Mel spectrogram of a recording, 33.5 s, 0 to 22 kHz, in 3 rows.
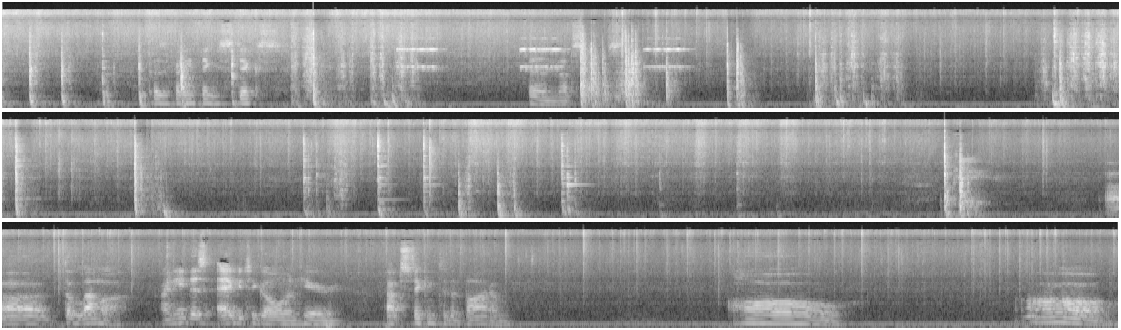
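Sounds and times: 
scraping and stirring in a frying pan: 0:00.0 - 0:04.5, 0:05.2 - 0:09.3, 0:10.2 - 0:13.1, 0:13.7 - 0:21.1
onions sautéing in a frying pan: 0:00.0 - 0:33.4
speech: 0:01.5 - 0:03.2, 0:05.3 - 0:06.5, 0:23.2 - 0:27.5, 0:29.8 - 0:30.8.

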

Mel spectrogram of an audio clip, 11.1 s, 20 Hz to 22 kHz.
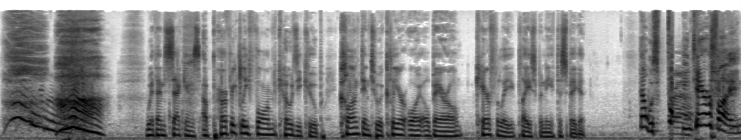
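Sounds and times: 
person gasping in shock: 0:00.0 - 0:02.2
speech: 0:02.2 - 0:08.9, 0:09.6 - 0:11.1.

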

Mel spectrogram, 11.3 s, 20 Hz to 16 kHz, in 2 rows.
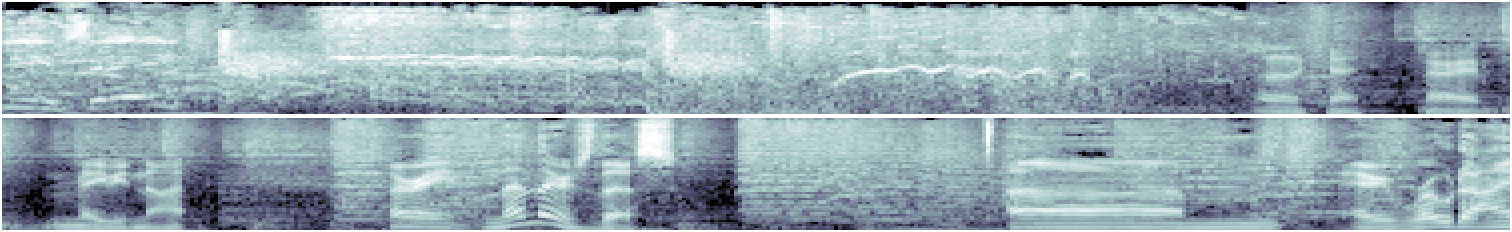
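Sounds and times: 
speech: 0:00.2 - 0:01.0, 0:04.7 - 0:06.5, 0:07.1 - 0:08.4, 0:09.4 - 0:11.3
horse neighing: 0:00.9 - 0:04.5.

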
